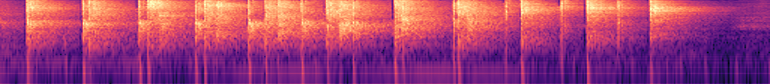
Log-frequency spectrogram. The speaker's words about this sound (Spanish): Le damos un fuerte aplauso, papá. Yo estoy disfrutando esto.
